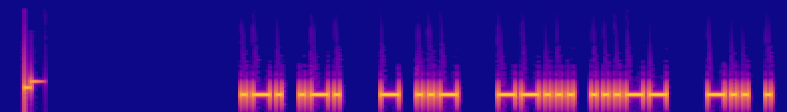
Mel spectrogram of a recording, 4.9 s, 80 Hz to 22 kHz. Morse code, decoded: RR TU 73 DE

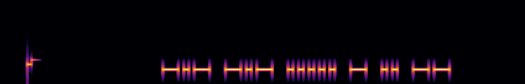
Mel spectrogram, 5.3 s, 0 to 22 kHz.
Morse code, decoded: KK5TIM

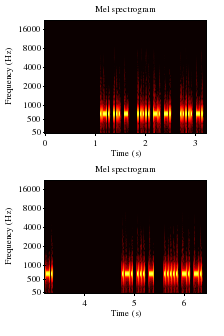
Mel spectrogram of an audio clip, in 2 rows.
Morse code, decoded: RST 5NN 5NN RST 5NN

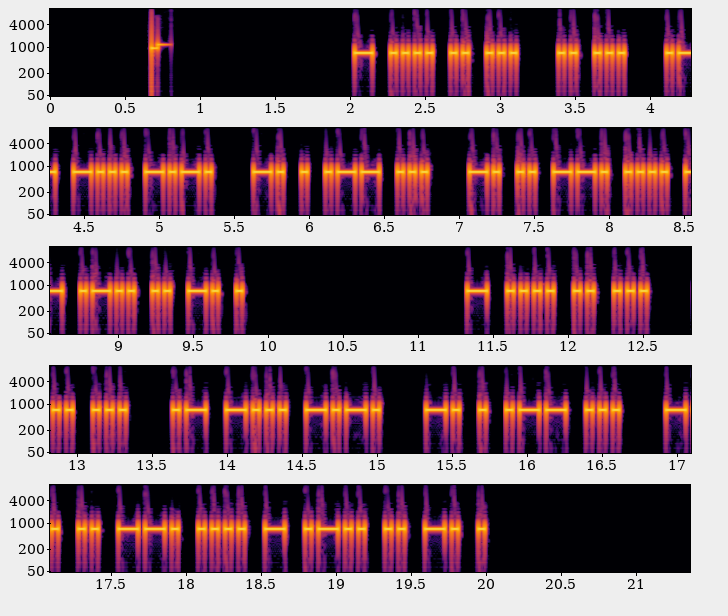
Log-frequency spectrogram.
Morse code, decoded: THIS IS ABC NEWS NIGHTLINE THIS IS ABC NEWS NIGHTLINE

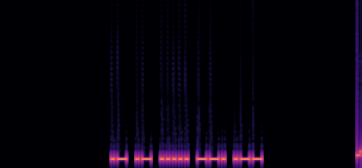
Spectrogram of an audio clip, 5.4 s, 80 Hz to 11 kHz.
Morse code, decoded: AA5GW

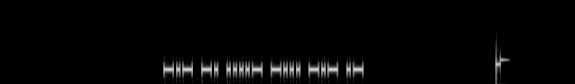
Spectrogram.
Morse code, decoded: KN4BKA

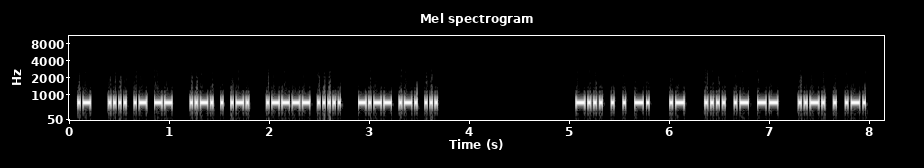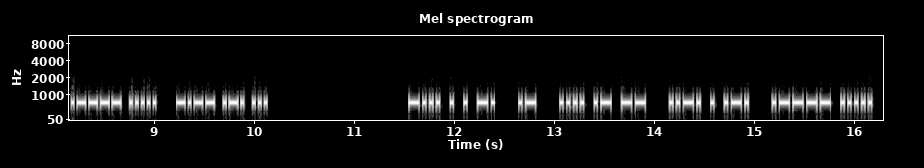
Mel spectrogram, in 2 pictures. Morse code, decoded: A HAM FER 15 YRS BEEN A HAM FER 15 YRS BEEN A HAM FER 15

